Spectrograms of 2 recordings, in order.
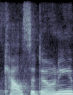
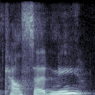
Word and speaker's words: chalcedony: One that I said wrong myself was I thought it was chalcedony, but it's chalcedony. How No, is it? Mm-hmm. no. I like Yeah. Chalcedony better.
